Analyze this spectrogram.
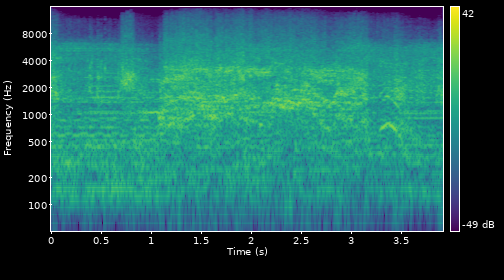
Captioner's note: dramatic orchestral music; shrew shrieks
